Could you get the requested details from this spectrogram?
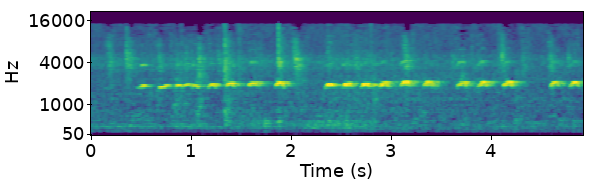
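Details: Two-week-old emu chicks, newly arrived and getting their first glimpse of the house, recorded 24 February 2013: a run of short, clear whistled peeps at one steady pitch, repeated about four times a second in bursts, with faint background rustling.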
